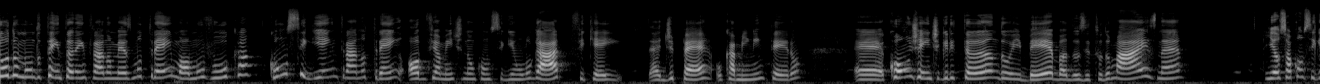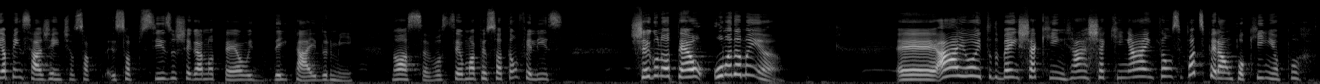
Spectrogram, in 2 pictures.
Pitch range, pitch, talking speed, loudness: 235-325 Hz, 275 Hz, 185 wpm, -29 LUFS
